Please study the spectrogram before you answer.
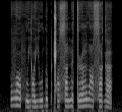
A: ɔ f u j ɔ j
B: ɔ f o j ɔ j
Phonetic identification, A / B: A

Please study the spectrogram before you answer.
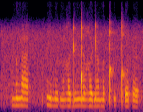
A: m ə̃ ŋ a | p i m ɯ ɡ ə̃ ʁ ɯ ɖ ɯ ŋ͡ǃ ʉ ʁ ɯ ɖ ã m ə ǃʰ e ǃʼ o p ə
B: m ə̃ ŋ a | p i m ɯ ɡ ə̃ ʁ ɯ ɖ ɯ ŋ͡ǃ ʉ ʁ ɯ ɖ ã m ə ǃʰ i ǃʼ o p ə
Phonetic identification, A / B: B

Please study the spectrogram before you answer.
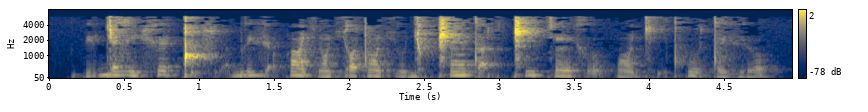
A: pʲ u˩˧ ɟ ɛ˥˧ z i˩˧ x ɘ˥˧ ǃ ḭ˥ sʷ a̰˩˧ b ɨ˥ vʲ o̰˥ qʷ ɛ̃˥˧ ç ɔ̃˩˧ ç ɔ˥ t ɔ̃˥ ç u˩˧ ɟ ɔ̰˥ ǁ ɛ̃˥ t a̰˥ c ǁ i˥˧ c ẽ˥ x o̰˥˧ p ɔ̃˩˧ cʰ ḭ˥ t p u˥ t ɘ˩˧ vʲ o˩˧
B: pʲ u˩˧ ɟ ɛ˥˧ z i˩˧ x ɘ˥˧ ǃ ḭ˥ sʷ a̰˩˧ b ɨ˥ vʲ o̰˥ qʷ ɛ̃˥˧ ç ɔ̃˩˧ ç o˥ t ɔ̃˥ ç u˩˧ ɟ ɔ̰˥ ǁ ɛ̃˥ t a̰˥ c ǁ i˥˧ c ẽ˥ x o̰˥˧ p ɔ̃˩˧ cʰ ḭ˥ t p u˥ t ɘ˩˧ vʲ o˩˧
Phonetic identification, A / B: A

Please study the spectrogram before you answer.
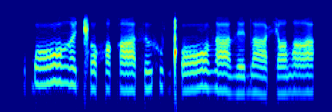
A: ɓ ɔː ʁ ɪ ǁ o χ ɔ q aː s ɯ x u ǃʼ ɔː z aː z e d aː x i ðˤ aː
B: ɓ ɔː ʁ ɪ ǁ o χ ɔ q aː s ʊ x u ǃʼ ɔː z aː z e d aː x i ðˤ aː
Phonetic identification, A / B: A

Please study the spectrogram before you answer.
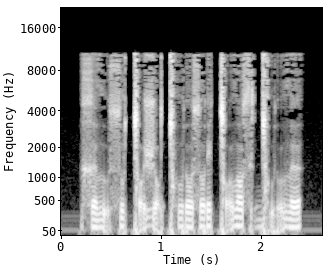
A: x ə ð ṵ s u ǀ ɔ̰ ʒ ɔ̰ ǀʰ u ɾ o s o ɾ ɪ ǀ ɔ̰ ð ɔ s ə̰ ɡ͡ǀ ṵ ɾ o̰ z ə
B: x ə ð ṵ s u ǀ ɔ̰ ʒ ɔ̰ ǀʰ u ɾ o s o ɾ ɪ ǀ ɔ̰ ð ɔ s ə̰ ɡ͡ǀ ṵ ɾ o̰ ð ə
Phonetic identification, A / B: B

